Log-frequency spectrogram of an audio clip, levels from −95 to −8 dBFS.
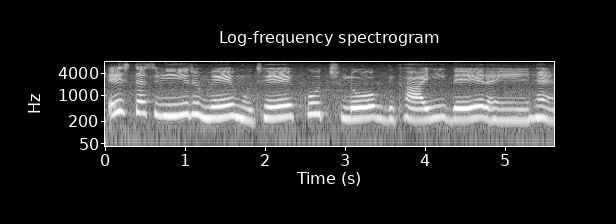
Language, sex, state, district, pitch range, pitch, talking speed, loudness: Hindi, female, Madhya Pradesh, Katni, 230-280 Hz, 250 Hz, 105 wpm, -13 LUFS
